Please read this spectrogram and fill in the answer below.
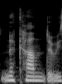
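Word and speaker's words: Knockando: It's Nakandu Wool Mill, Knock and O, it's spelt. Nakandu is how you say it.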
